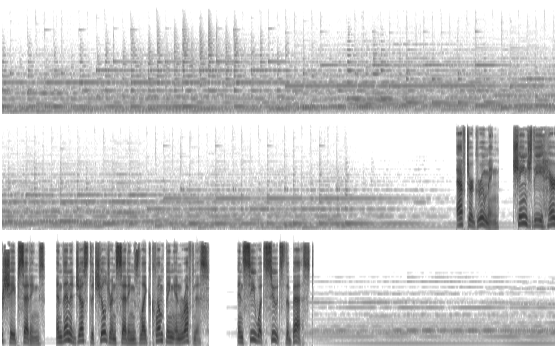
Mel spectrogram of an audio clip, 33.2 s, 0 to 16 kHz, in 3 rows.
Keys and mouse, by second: 0.3 ctrl+l, 0.9 middle click, 1.1-2.1 drag, 1.6-5.9 typing, 3.8-5.6 drag, 5.2 alt+a, 5.8 middle click, 6.4 ctrl+l, 6.8-8.5 drag, 7.1 middle click, 7.2-14.9 typing, 7.7 alt+a, 8.5 middle click, 8.9-20.6 drag, 8.9 right click, 10.1 middle click, 10.1 right click, 13.6 middle click, 13.6 right click, 14.3-16.1 middle drag, 14.3-16.1 right drag, 16.5-21.9 middle drag, 16.5-18.0 right drag, 18.2 alt+a, 18.7 ctrl+s, 21.8-26.0 drag, 25.1-28.4 middle drag, 26.6 ctrl+s, 26.9 alt+a, 29.4-33.1 drag.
